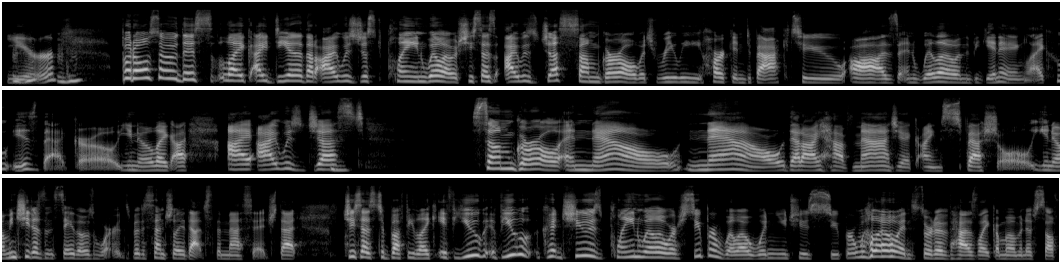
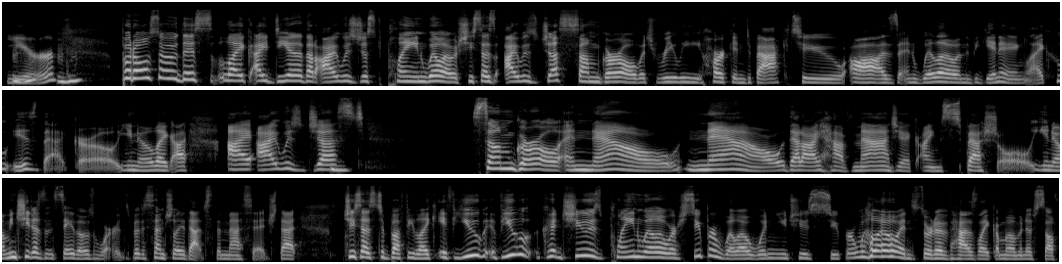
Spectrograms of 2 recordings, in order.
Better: second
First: thin; very slightly; fading below 300 Hz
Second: none

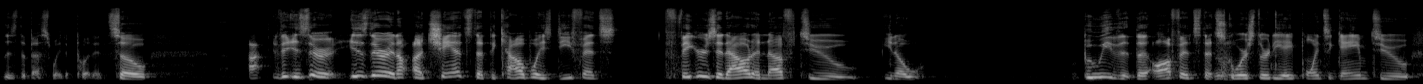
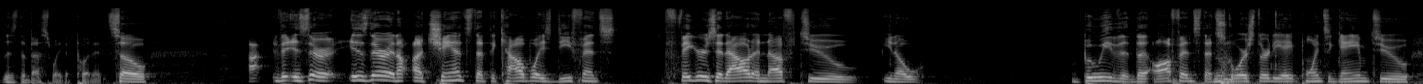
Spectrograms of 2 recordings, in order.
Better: second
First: thin; somewhat; fading below 300 Hz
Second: none

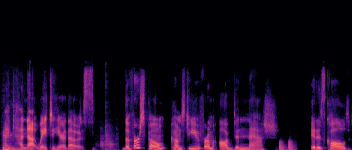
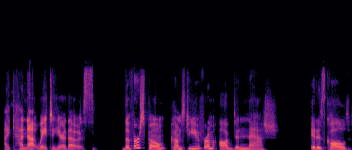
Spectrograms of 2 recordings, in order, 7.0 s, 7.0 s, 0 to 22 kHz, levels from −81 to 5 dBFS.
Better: second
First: footsteps; noticeable; at the start; peak 4 dB below the speech // phone ringing; faint; at 2 s; peak 15 dB below the speech // door banging; noticeable; at 5.5 s; peak 8 dB below the speech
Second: none

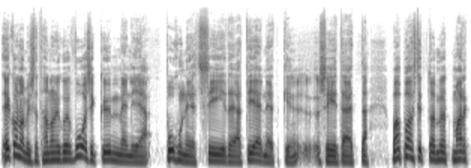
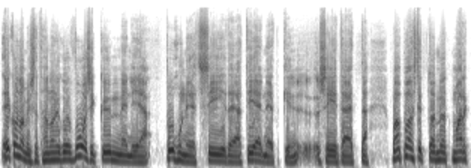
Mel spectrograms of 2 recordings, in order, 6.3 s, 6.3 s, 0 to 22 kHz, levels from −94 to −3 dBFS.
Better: first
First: none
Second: distortion; slight; 10 dB below the speech

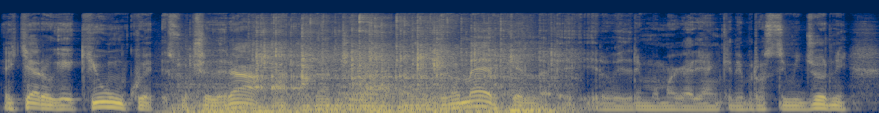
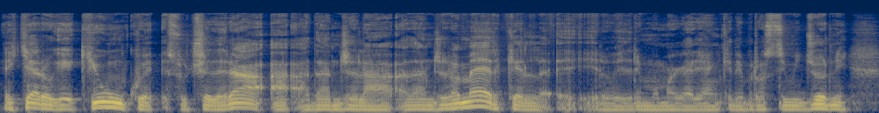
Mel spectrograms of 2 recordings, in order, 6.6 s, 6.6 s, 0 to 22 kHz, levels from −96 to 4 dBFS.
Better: second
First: keyboard typing; loud; from 1 to 4.5 s; peak 2 dB above the speech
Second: none

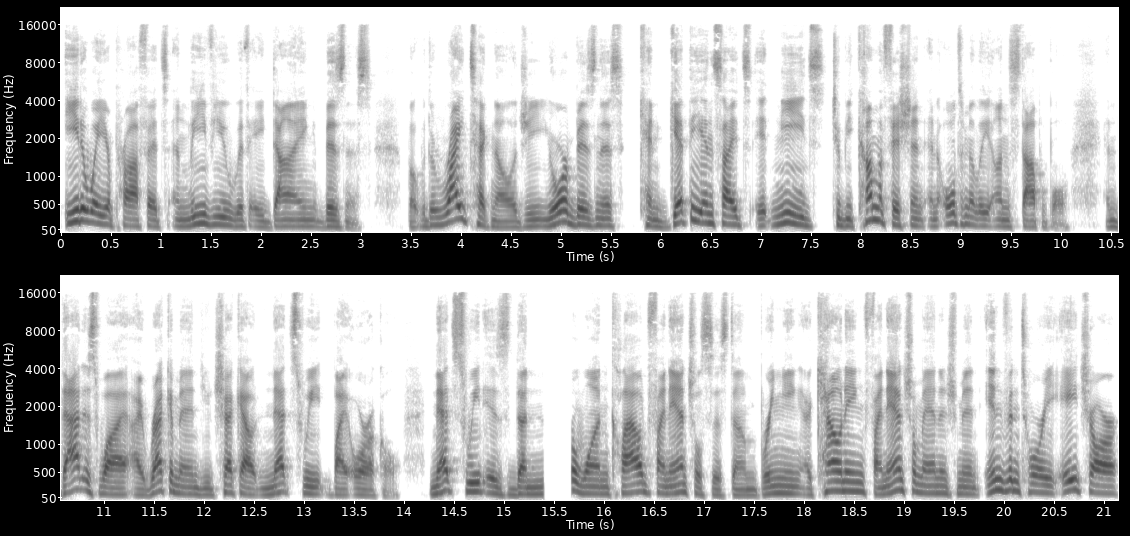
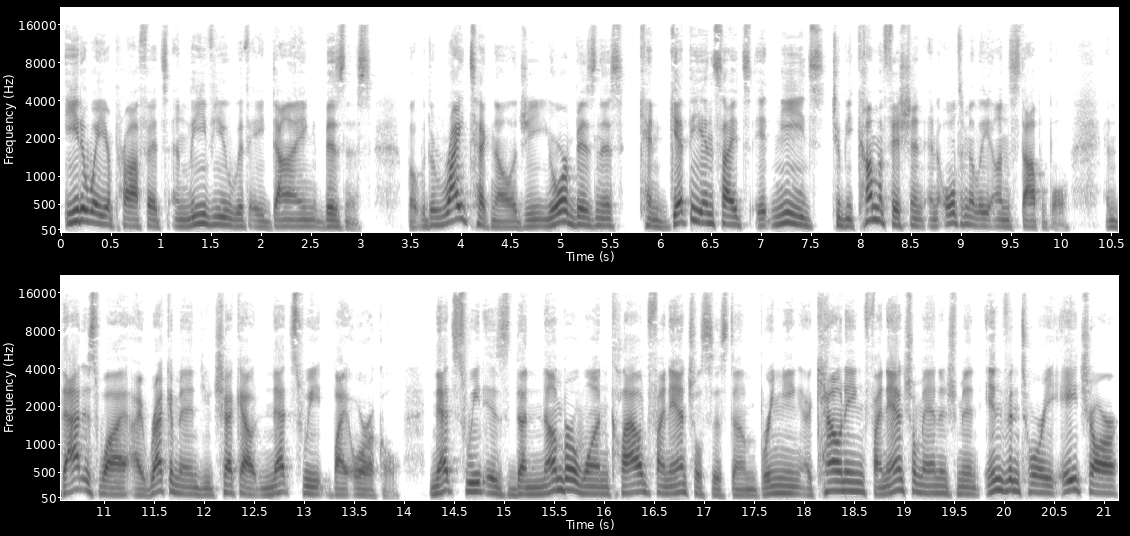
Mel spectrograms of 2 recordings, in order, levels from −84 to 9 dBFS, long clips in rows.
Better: second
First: audio cutting out; at 15 s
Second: none

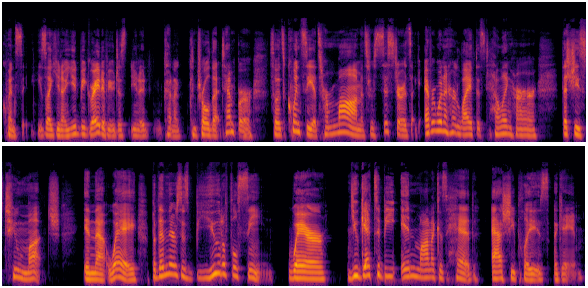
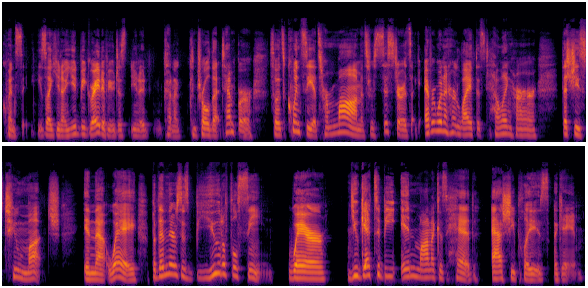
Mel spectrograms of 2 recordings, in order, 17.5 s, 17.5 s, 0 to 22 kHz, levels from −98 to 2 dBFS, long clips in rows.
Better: first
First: none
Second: thin; somewhat; fading below 550 Hz

